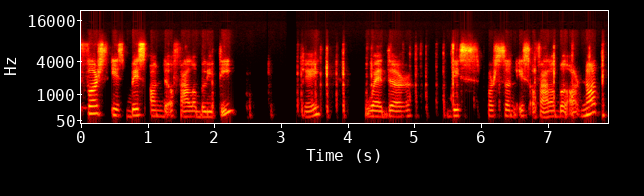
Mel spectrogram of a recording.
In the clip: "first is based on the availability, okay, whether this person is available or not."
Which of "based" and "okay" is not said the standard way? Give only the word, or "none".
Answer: none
